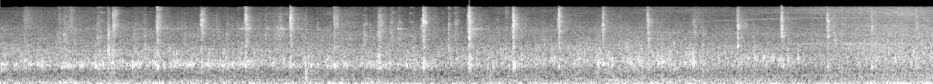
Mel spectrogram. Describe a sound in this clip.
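Horse hooves clop on pavement.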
